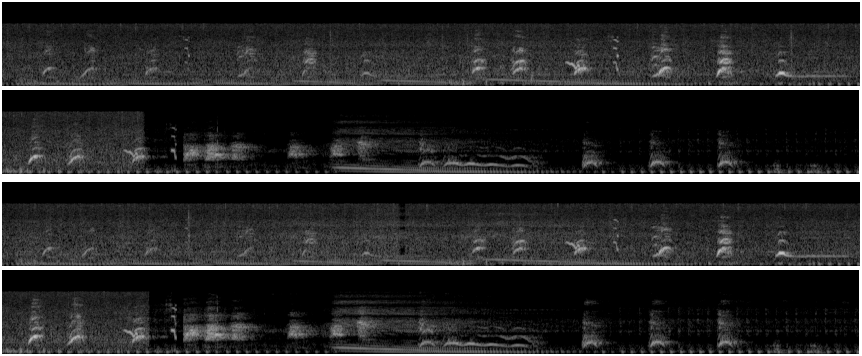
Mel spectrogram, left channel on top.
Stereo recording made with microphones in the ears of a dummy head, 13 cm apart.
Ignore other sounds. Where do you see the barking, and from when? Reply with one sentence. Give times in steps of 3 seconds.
In this clip you hear the barking on the left from 0 s, in the centre from 6 s and on the right from 9 s.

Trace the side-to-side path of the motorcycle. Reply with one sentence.
In this clip you hear the motorcycle stay put.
